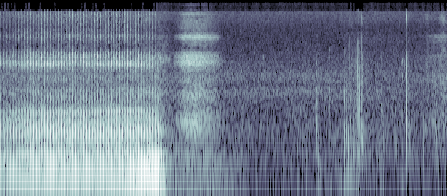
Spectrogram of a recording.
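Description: A French bulldog snores with a loud, low, rattling buzz that cuts off after two seconds.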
